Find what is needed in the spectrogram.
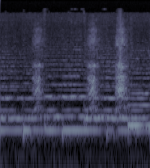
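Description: A dog barking three times in short calls over a background music score of long held notes.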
